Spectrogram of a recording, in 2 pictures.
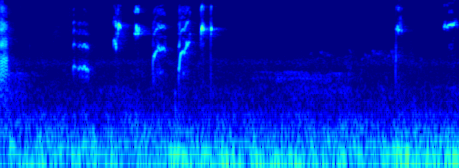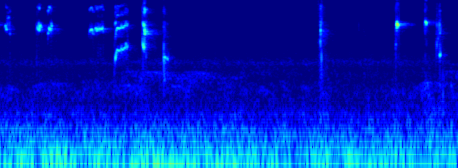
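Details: Cute sounds from a pet parrotlet: irregular high chirps, squeaks and short downward-sliding tweets spread through the recording, separated by brief pauses, above a constant soft low-frequency hum.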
